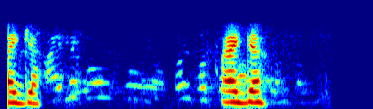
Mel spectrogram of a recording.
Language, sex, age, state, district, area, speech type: Odia, female, 18-30, Odisha, Sambalpur, rural, conversation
